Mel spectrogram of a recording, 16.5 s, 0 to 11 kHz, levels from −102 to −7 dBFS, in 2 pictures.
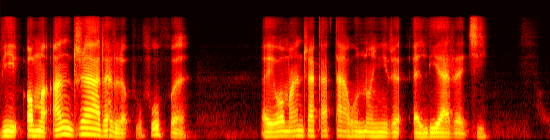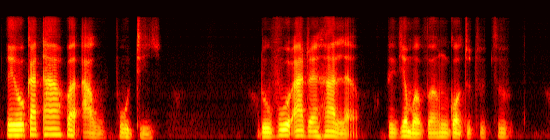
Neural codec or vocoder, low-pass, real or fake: codec, 16 kHz, 0.7 kbps, FocalCodec; 7.2 kHz; fake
